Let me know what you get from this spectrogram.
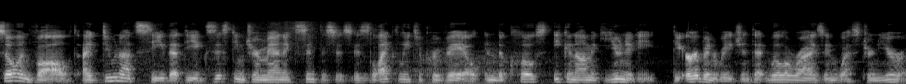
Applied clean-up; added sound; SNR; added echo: neural separator model SepFormer DNS4.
